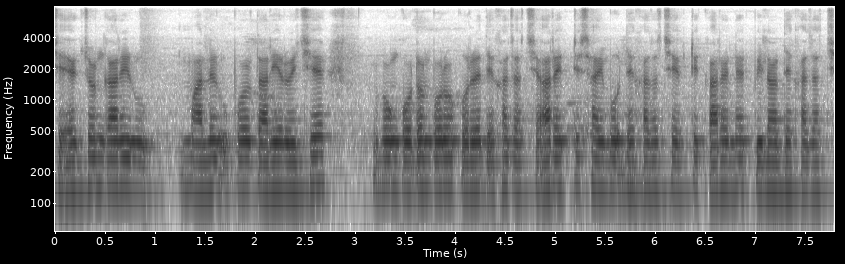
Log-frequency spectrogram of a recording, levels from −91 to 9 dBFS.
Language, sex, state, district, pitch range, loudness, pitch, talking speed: Bengali, male, Tripura, Unakoti, 130-135 Hz, -19 LUFS, 130 Hz, 170 wpm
